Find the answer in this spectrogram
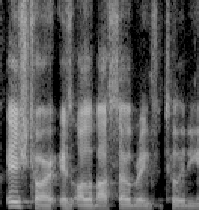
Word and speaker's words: Ishtar: we've all seen right this is ishtar pronounced easter right which actually if you really do pronounce ishtar it doesn't sound like easter but anyway easter was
